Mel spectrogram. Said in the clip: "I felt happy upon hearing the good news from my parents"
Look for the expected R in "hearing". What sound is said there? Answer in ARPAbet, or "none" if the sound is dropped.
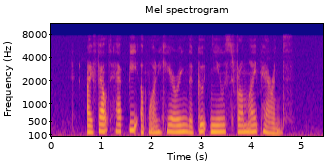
R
